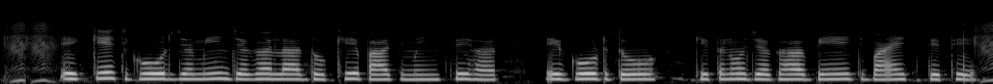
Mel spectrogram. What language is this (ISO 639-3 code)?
hne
